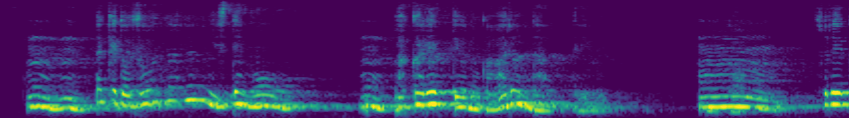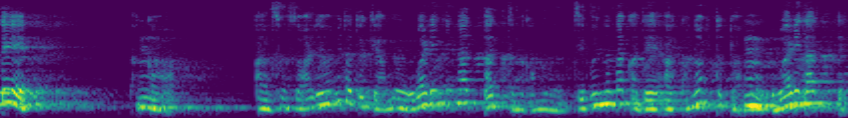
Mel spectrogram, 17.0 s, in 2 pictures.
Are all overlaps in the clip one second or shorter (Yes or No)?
Yes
